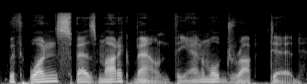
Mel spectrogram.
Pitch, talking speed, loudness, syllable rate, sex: 100 Hz, 155 wpm, -19 LUFS, 5.1 syllables/s, male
